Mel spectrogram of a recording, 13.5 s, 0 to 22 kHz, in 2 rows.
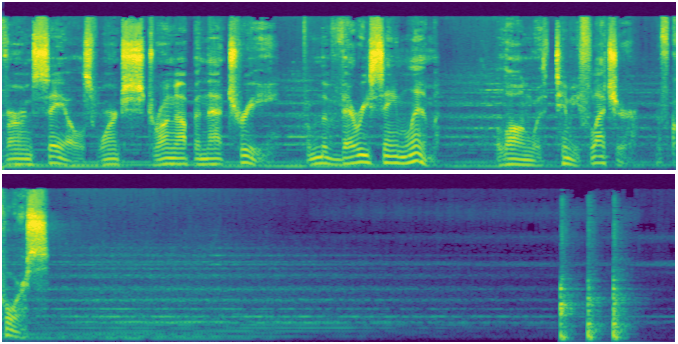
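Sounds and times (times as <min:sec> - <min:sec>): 
speech: 0:00.0 - 0:07.3
low musical drone: 0:00.0 - 0:12.3
sharp knocks on a wooden door: 0:12.3 - 0:13.1.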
